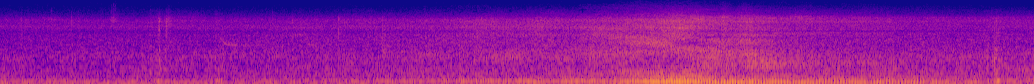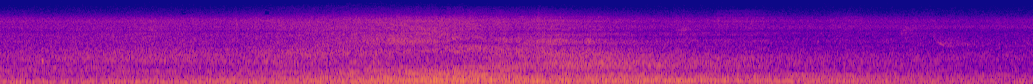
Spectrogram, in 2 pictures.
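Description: Two motor vehicles pass by one after the other, each growing louder and then fading; the first, about seven seconds in, is the louder, its engine note dropping as it goes by, and the second passes near the three-quarter mark.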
